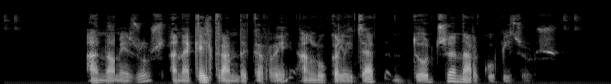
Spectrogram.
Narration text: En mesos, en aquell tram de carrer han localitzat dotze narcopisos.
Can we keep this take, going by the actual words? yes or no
yes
